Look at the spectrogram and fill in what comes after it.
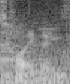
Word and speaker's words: Haaland: So it's Hoyland. Just, it's Hoyland.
